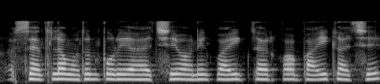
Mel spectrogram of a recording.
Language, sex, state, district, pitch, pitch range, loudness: Bengali, female, West Bengal, Paschim Medinipur, 235 Hz, 230-240 Hz, -17 LUFS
